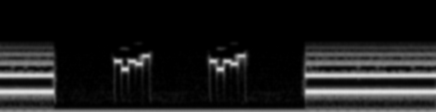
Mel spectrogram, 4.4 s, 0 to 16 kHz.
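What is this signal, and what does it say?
Five-tone selective call (ZVEI), heard as quick runs of five tones, tones of about 70 ms. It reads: 85870 85870
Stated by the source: ZVEI five-tone selective call 85875 received by SDR.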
